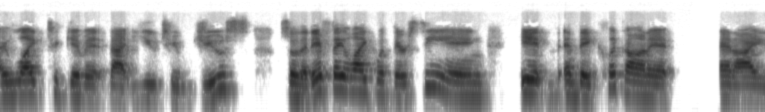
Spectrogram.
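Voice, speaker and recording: A woman speaks with an American accent at a moderate pace. Her fairly low pitch makes very wide swings. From Los Angeles, US. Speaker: real estate content strategist. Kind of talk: webinar tutorial.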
